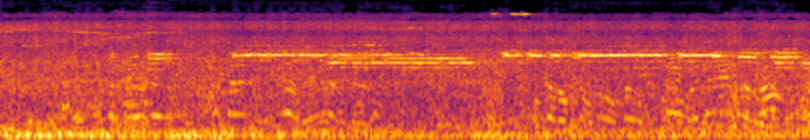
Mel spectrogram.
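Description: Many voices talking at once over steady street traffic noise. A high steady tone sounds for a few seconds in the middle.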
